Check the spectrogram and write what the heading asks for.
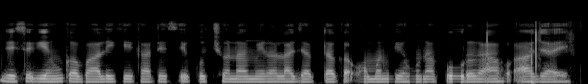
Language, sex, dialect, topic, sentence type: Bhojpuri, male, Western, agriculture, statement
